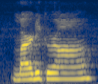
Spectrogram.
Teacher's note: In Mardi Gras, we have the main stress on the gras syllable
